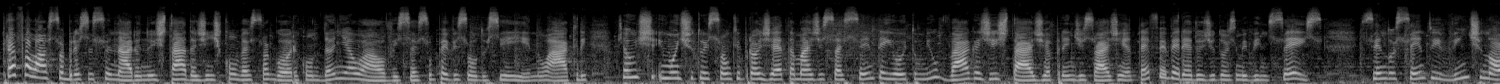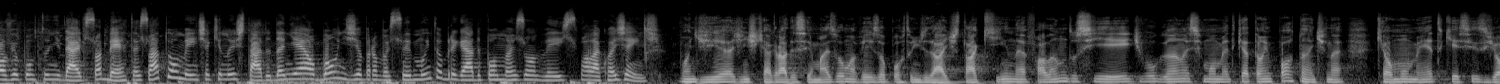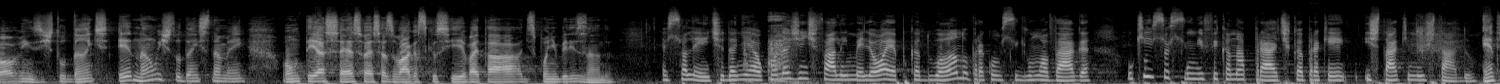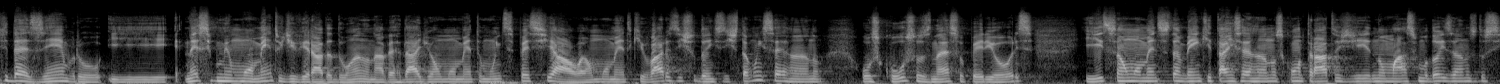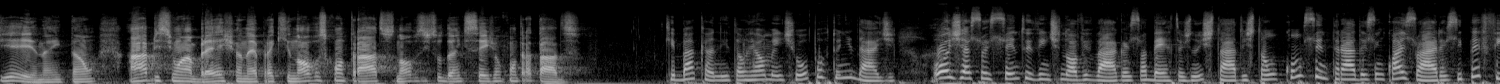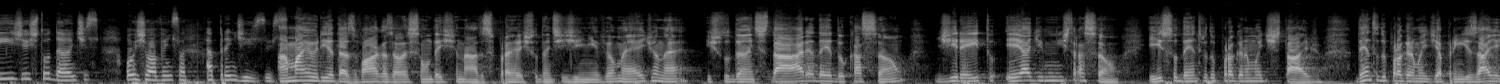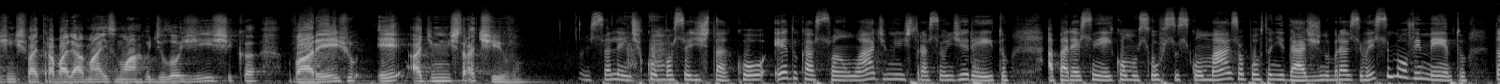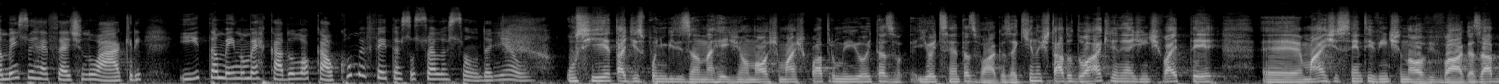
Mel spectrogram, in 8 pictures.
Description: Nome do Artista - CENSURA - ENTREVISTA (VAGAS ESTAGIO CIEE) 17-12-25.mp3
